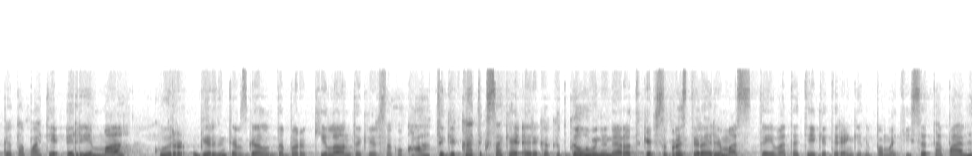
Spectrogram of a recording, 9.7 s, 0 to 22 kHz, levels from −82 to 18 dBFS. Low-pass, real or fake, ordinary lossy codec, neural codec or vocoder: 10.8 kHz; real; Opus, 16 kbps; none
